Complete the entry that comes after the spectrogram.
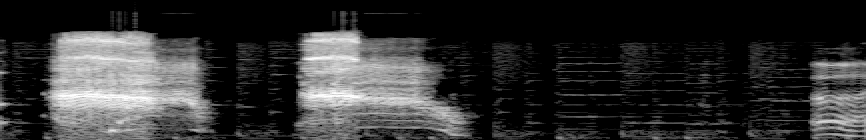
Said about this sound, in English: Oh, I need to stop screaming.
